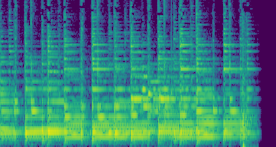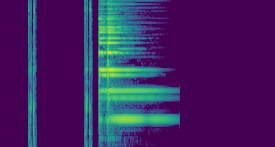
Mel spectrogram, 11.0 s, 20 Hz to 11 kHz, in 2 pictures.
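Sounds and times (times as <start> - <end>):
notification bell ding: 7.5 - 9.1.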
